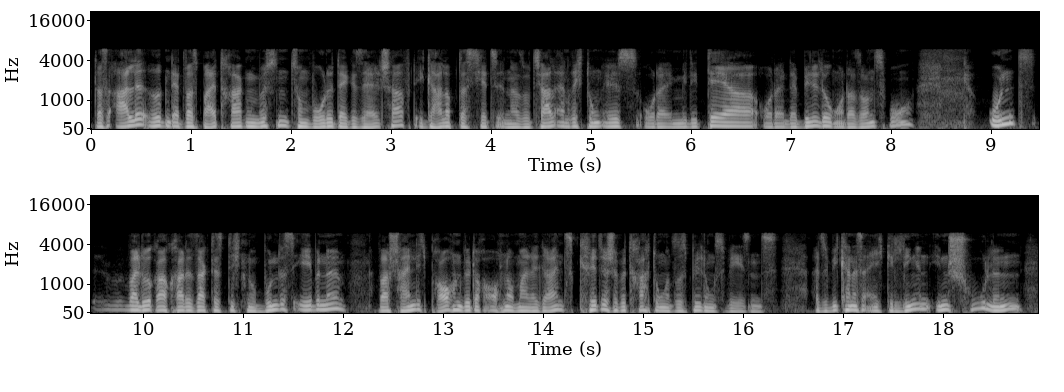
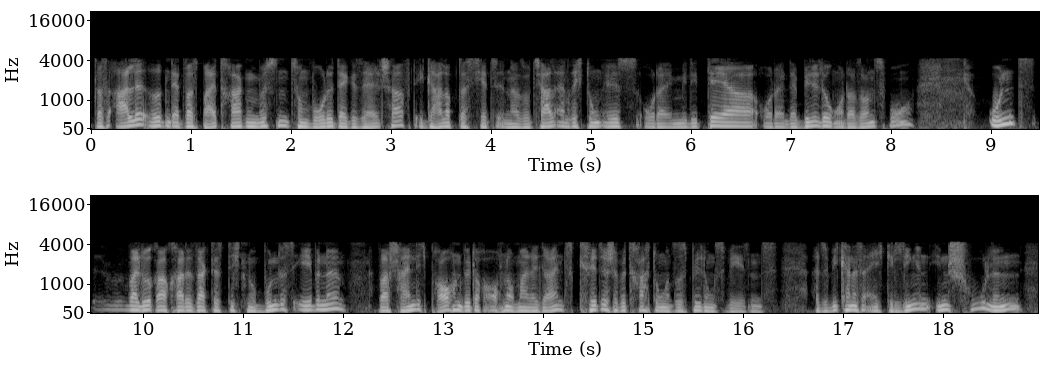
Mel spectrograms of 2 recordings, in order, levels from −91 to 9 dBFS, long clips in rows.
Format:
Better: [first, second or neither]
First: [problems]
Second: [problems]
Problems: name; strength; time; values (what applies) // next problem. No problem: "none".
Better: first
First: garbled, watery; slightly; nothing above 6 kHz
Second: garbled, watery; badly; nothing above 4 kHz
